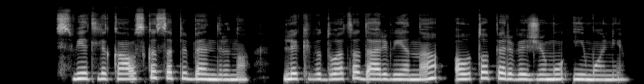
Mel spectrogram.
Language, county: Lithuanian, Marijampolė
